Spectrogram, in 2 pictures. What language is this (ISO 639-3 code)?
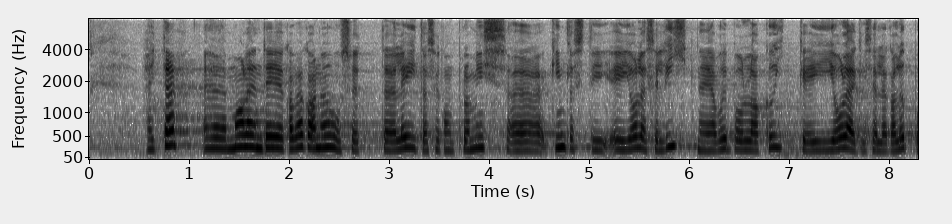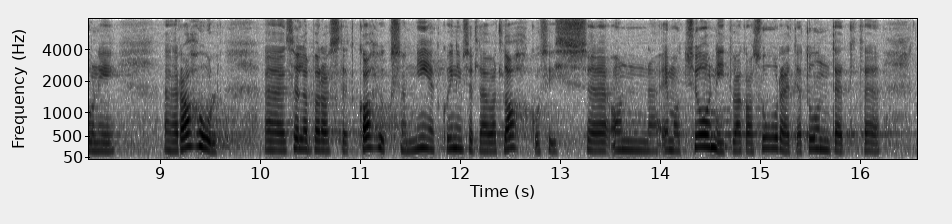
est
